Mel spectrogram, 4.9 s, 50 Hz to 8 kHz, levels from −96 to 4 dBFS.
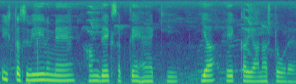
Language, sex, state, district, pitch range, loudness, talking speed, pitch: Hindi, male, Chandigarh, Chandigarh, 160-190 Hz, -19 LUFS, 160 wpm, 175 Hz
